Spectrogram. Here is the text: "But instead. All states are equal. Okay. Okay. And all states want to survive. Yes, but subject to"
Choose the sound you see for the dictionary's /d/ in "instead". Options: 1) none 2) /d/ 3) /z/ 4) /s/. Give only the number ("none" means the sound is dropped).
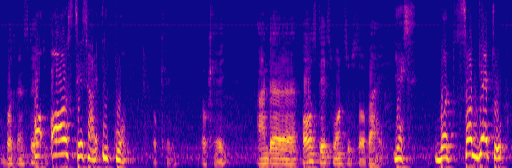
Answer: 1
